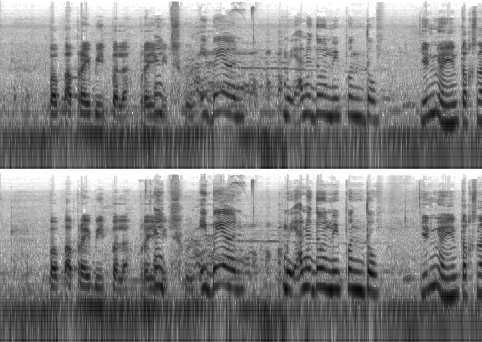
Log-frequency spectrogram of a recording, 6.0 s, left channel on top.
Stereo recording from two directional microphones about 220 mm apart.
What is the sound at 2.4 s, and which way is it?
A woman's voice, 50° right (ahead or behind).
